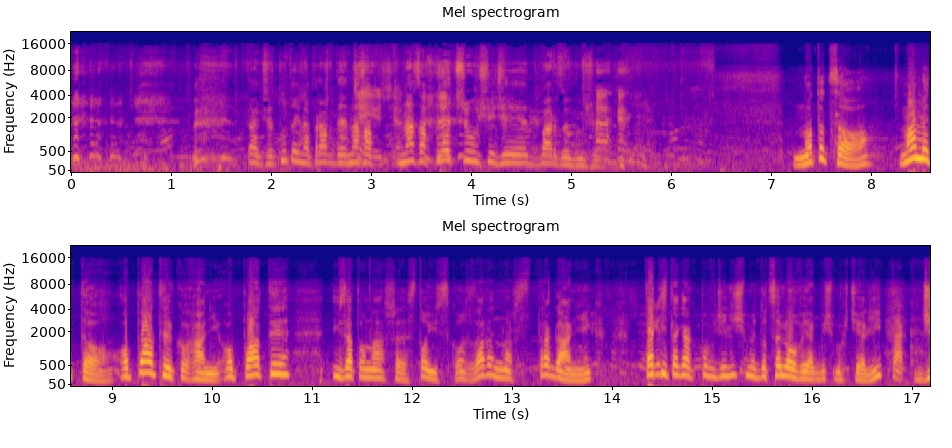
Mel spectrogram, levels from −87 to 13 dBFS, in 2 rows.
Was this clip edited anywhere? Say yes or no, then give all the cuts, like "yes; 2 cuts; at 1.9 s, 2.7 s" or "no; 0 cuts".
yes; 1 cut; at 6.5 s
